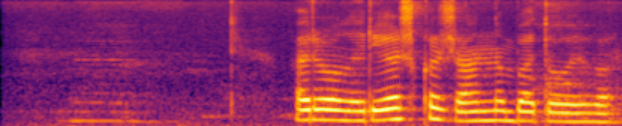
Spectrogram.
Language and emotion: Russian, neutral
